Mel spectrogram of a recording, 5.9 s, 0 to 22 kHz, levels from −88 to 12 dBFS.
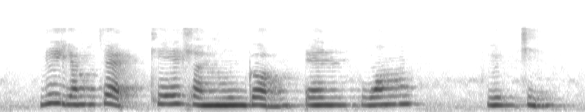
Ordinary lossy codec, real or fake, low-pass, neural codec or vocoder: none; fake; none; codec, 16 kHz, 2 kbps, FreqCodec, larger model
